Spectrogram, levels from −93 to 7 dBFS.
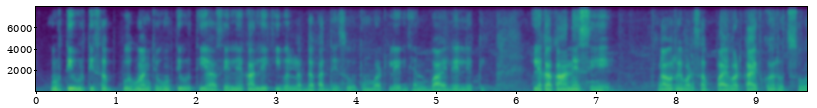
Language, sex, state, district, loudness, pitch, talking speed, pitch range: Halbi, male, Chhattisgarh, Bastar, -25 LUFS, 145 Hz, 185 wpm, 135-150 Hz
